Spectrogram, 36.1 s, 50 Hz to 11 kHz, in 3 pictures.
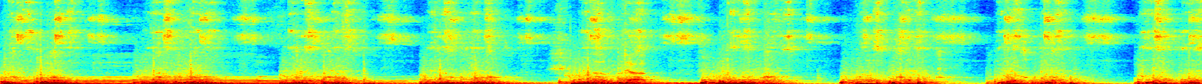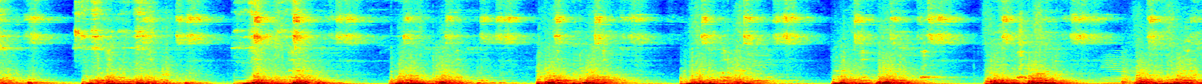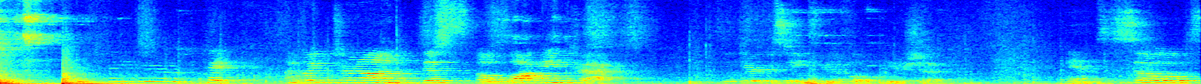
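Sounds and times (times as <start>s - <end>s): hand drums low booms: 0.0s - 25.8s.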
